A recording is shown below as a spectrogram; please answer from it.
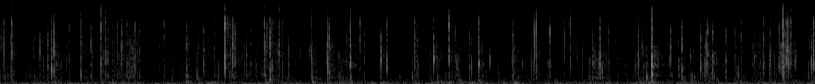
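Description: A blue Carnival cotton towel, folded flat inside a clear cellophane wrapper, is pressed and crinkled by both hands with fingertips and nails. The result is a steady stream of sharp, bright crackles and crinkles, dense and overlapping with no real low end.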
